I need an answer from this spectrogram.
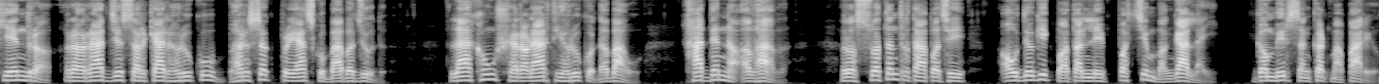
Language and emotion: Nepali, neutral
